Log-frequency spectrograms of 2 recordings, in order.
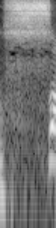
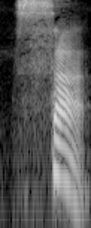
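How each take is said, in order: First: স as a loud, hissed "so"; emphatic s on স, forcefully hissed; rounded heavy স. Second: সা as a light, open "sa"; thin plain s on সা; wide-mouthed সা. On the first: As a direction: round the mouth on স. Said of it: "সতে মুখ গোলাকার হবে". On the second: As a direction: spread the mouth on সা. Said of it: "সিনটি মুখ ওসার হবে". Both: Shown as a demonstration.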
